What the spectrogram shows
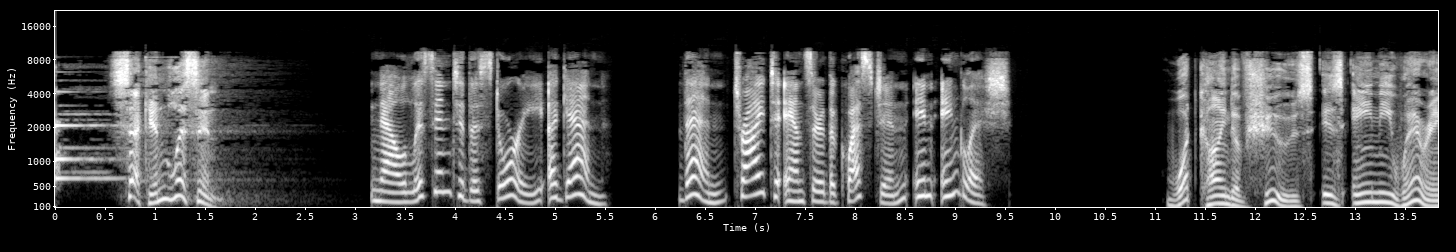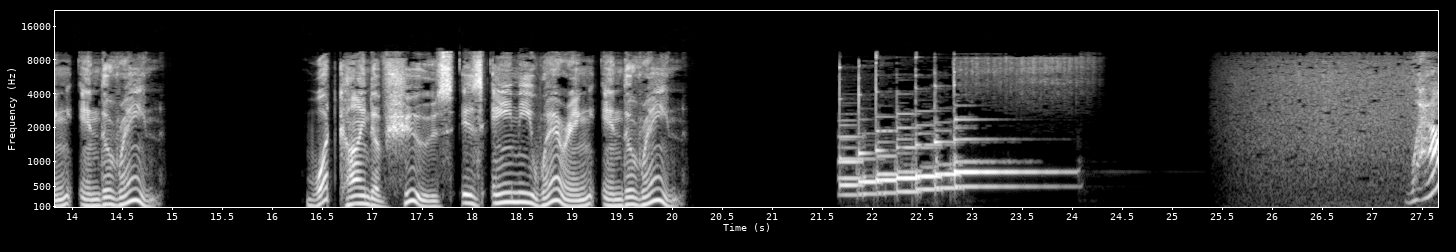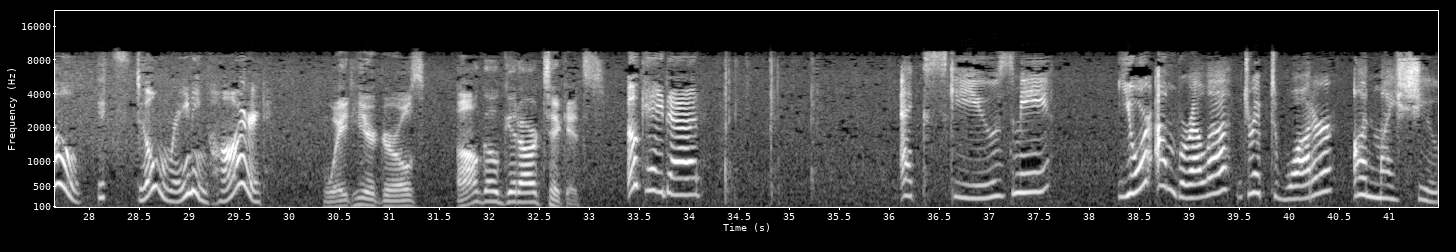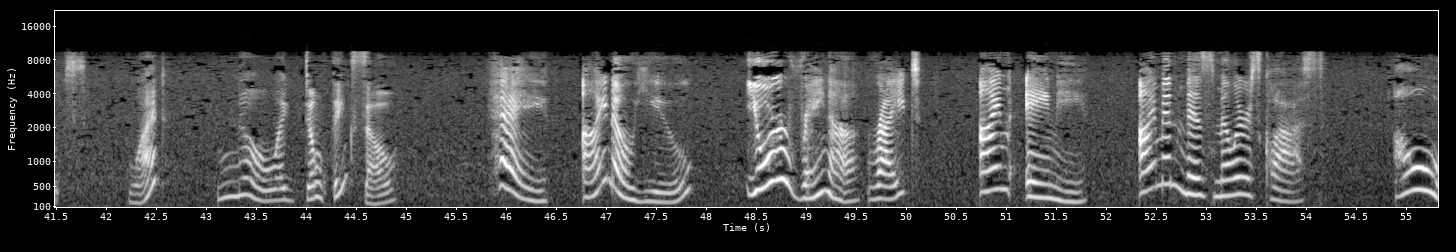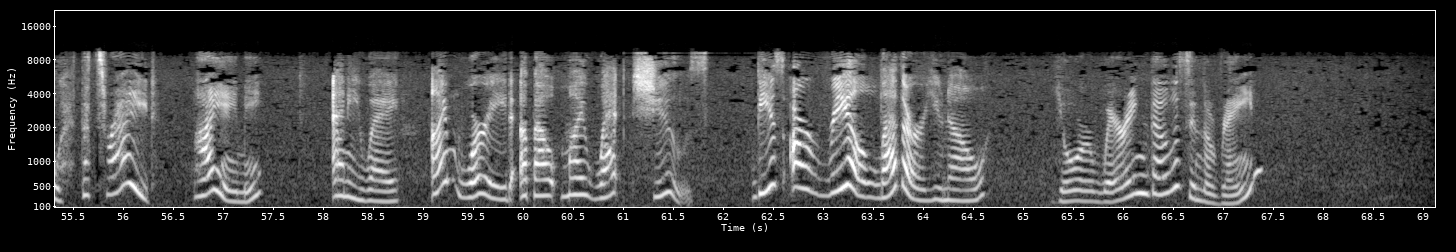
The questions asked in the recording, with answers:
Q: What kind of shoes is Amy wearing in the rain?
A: The answer is leather shoes.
